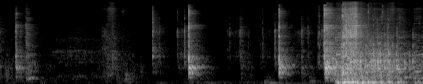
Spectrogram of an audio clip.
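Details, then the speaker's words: Mercury 9.9 hp outboard that ran last season but won't start, in neutral during spark check after tightening loose spark plugs: short cranking bursts, catches and runs roughly about a second; loose plugs suspected. "Yeah, it sparked. It even fired up. Well, that might be because the spark plugs weren't tight."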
